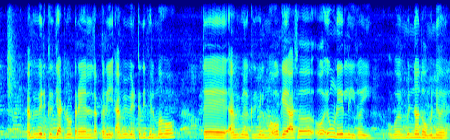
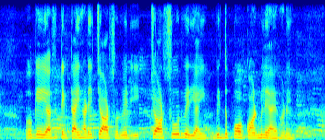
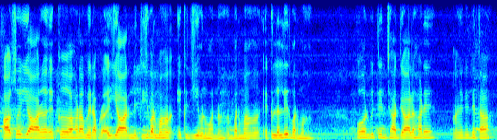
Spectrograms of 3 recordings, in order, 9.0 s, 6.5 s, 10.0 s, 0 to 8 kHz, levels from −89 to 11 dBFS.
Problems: constant background noise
